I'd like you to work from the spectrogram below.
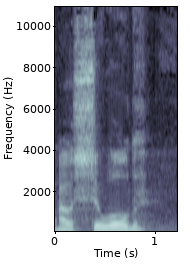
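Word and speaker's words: Sewald: They went out and got the closer from the Seattle Mariners, whose name I still cannot pronounce correctly. – Sewold. – Paul Sewold.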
